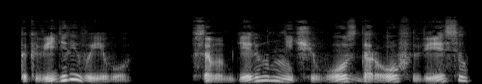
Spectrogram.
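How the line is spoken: Asked in undertone. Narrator (Russian): она спросила вполголоса

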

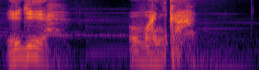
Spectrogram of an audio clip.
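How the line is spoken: Quiet. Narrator (Russian): тихо сказал Илья

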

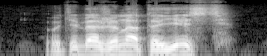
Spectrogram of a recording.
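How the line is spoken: Stern question. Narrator (Russian): спросил начальник строго

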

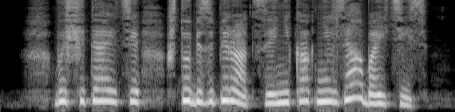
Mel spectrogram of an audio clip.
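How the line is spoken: Timid question. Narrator (Russian): робко спросила Вера

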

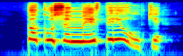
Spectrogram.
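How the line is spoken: Brisk cheerful report. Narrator (Russian): бодро доложила я

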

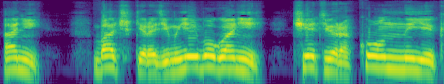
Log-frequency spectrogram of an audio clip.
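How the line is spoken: Shouting. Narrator (Russian): кричала она

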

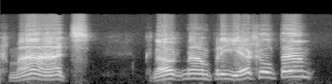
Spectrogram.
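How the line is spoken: Yelling. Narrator (Russian): заорал в сенях

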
